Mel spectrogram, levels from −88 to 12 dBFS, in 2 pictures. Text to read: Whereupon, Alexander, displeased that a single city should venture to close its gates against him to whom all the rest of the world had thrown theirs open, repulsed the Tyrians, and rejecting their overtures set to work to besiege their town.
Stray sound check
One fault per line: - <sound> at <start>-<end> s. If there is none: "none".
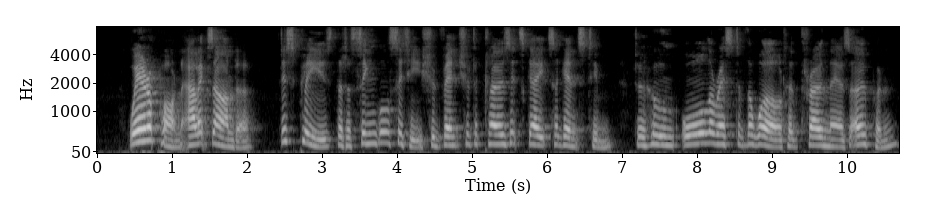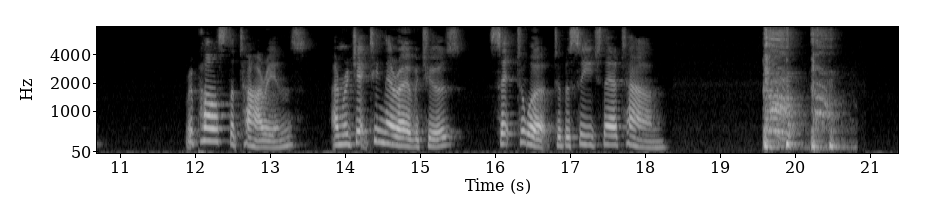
- cough at 19.6-20.8 s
